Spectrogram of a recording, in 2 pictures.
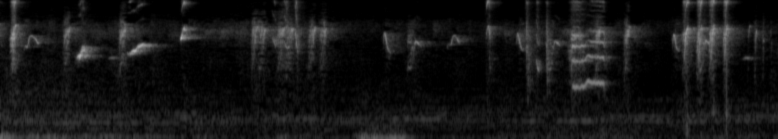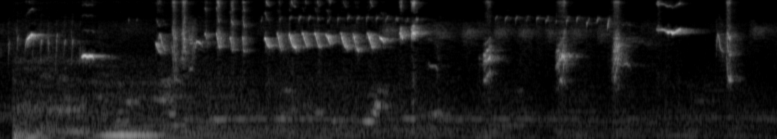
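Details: Common iora male and female calling back and forth, the male stirred by the female's voice: dense, high, twittering chirps and quick whistled notes in irregular bursts, with occasional low rumbling.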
